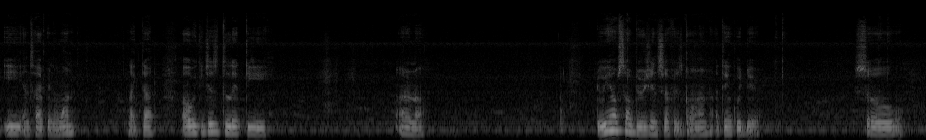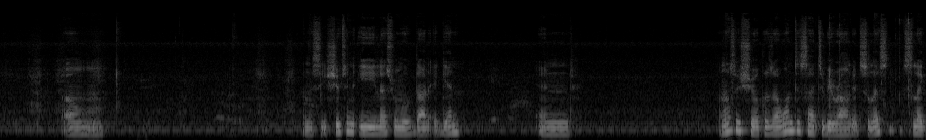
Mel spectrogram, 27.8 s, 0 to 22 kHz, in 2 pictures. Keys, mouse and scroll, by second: 0.0 shift+e, 1.4 Return, 1.7 Tab, 2.2 scroll down 1, 2.8 scroll up 1, 3.0-9.9 drag, 5.8 Tab, 7.7-8.1 scroll up 1, 8.2 Tab, 12.1 click, 13.6 click, 16.1-25.3 middle drag, 18.8 Tab, 19.6 shift+e, 25.3 right click, 26.8 shift+middle click, 27.4 right click.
